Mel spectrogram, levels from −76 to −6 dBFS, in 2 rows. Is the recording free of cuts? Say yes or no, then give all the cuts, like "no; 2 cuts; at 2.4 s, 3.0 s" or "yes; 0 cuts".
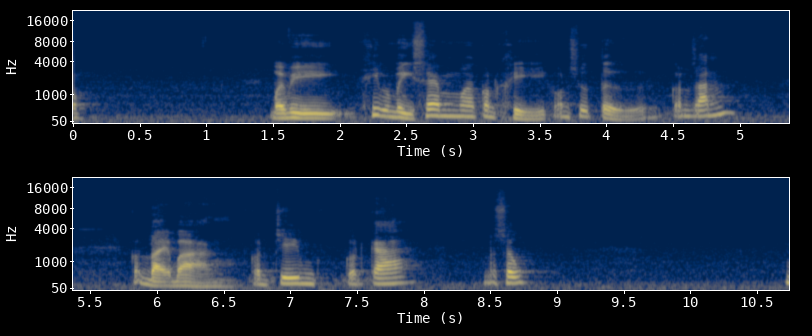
yes; 0 cuts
